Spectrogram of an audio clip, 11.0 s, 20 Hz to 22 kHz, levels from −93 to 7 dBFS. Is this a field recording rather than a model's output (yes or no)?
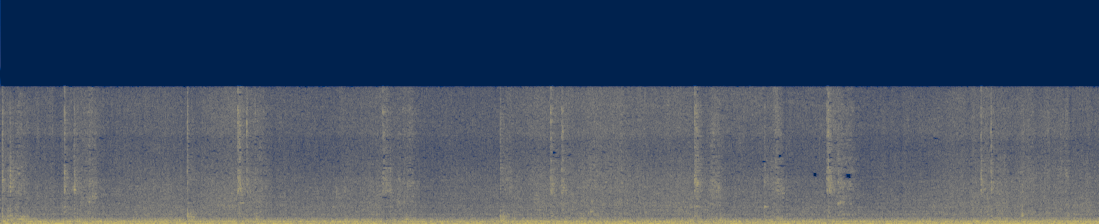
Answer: yes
